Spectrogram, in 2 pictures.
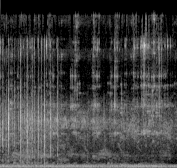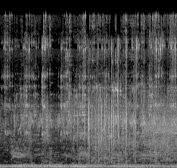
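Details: Pigeons feeding on grains in a peaceful village morning, constant low throaty cooing from many birds, with scattered clicks and faint high chirps.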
